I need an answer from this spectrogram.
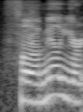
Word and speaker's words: familiar: Now the word familiar, A 法短语 familiar is related to the word family, but the pronunciation is different. Family, of course we know is a short A. This is familiar.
